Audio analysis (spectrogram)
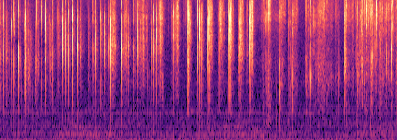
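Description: Long nails tap and scratch the tan cork footbed of a flat sandal with braided black straps, held in the hands. Quick, dry, bright clicks and scrapes come in a dense, uneven run, each dying away almost at once.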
